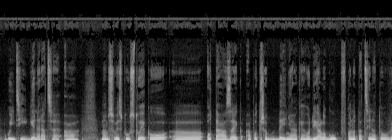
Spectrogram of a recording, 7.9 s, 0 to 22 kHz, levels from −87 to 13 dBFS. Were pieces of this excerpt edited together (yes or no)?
yes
